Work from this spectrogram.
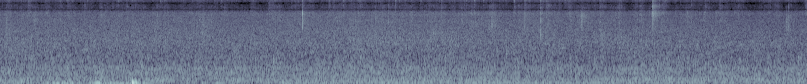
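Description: Quiet, even rainfall patters on the ground outside, a faint continuous wash with a few soft bumps early on and no voices.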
